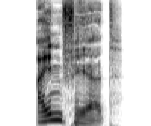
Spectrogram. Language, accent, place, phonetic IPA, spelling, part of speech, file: German, Germany, Berlin, [ˈaɪ̯nˌfɛːɐ̯t], einfährt, verb, De-einfährt.ogg
- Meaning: third-person singular dependent present of einfahren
